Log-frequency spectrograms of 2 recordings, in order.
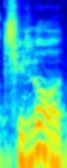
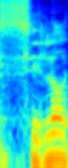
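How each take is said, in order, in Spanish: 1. El nombre se dice a la manera hebrea. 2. El nombre se dice de la manera española habitual.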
